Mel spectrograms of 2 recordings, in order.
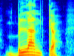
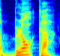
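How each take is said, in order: First: The vowel is plain and the n is sounded. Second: The vowel is nasal and the n is silent. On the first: The speaker calls it right. "mais bien Blanca, puisque en espéranto, toutes les lettres sont prononcées" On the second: The speaker calls it wrong. "pas Blanca comme on le dirait en français"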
